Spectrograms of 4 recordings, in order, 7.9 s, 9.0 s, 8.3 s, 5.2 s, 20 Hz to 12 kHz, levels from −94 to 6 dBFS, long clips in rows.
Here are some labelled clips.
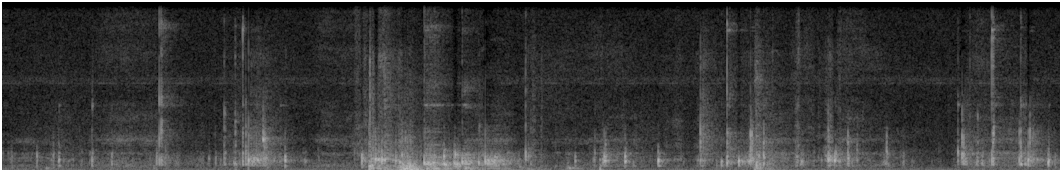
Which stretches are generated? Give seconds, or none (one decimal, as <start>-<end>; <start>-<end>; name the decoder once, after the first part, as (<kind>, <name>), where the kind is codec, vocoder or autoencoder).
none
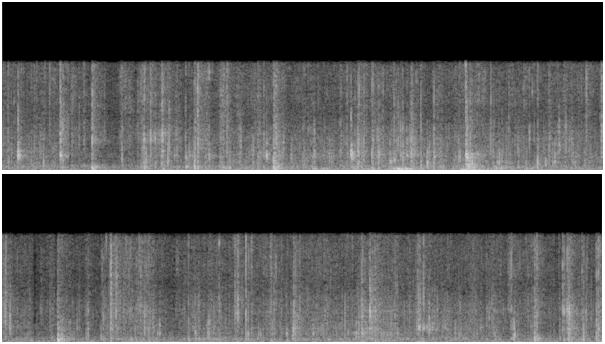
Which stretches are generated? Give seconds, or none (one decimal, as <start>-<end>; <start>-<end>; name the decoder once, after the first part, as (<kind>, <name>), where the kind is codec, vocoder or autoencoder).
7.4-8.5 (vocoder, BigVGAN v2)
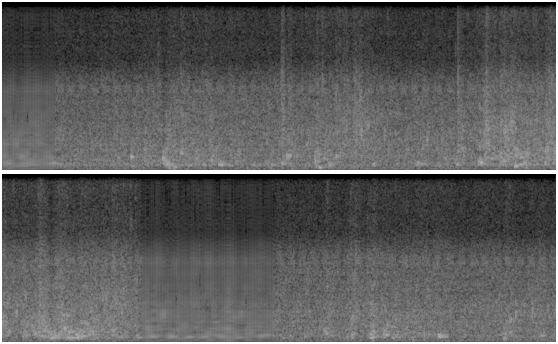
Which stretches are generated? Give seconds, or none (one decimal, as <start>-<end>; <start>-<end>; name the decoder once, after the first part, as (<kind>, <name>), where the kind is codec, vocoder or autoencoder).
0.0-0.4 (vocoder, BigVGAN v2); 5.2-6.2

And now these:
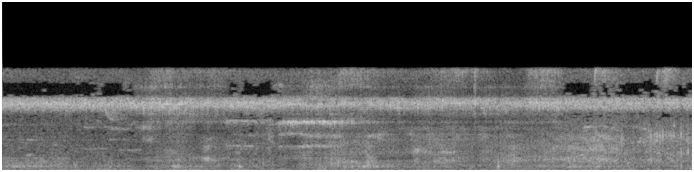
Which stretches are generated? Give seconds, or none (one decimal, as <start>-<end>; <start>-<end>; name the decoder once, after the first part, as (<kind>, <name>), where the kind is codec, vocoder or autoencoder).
1.0-1.7 (codec, SNAC); 2.1-4.2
